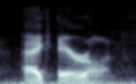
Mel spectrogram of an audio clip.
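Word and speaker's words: Ahghairon: Agaron, with an emphasis on the air.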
